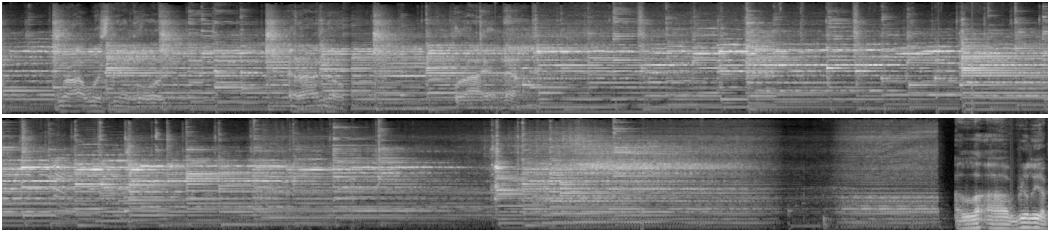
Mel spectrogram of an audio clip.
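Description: A song with guitar accompaniment and a man singing, which thins out and fades away about three-quarters of the way through.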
